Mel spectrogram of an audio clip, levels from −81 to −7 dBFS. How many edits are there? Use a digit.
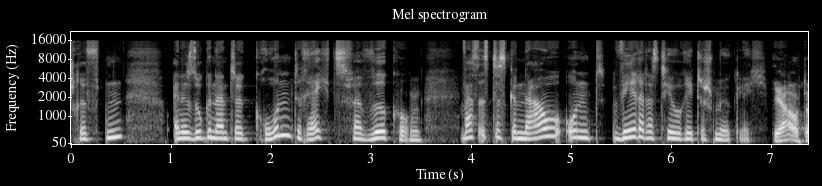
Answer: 1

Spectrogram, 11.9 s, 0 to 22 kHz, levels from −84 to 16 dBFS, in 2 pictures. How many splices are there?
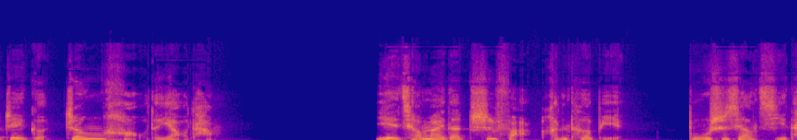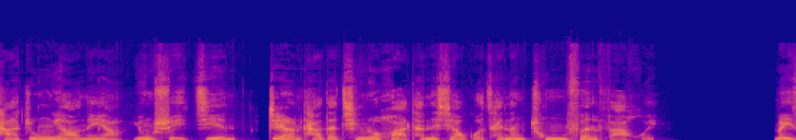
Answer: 2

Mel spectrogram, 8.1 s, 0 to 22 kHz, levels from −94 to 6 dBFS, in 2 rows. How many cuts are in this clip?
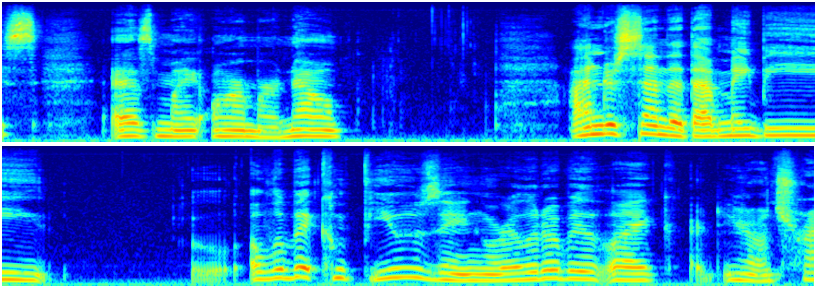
0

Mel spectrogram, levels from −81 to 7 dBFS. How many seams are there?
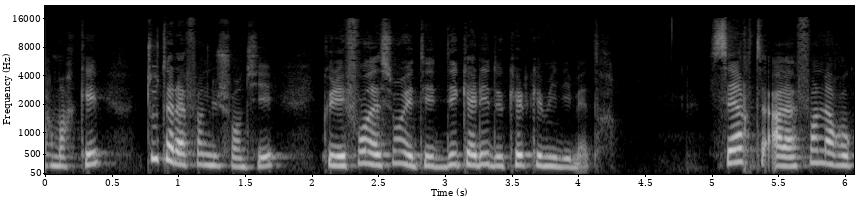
0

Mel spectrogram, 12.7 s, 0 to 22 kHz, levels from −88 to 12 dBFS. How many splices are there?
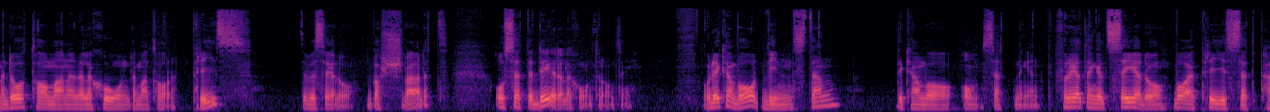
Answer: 2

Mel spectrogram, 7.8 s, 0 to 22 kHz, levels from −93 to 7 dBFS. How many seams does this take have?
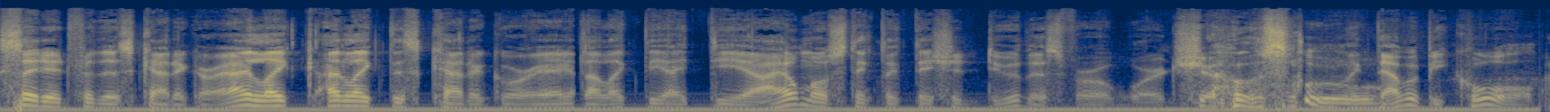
2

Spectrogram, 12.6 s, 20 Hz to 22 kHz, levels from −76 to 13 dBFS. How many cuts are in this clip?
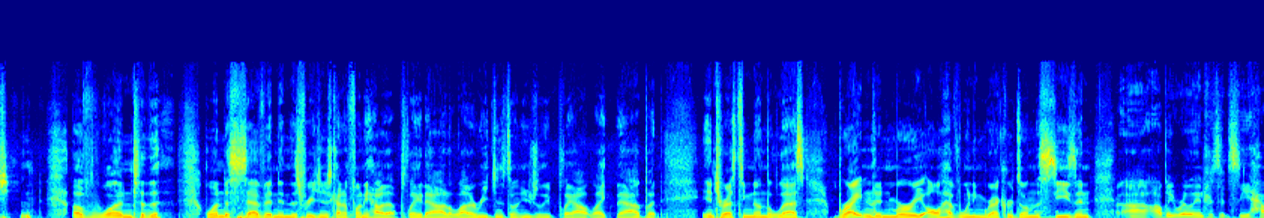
2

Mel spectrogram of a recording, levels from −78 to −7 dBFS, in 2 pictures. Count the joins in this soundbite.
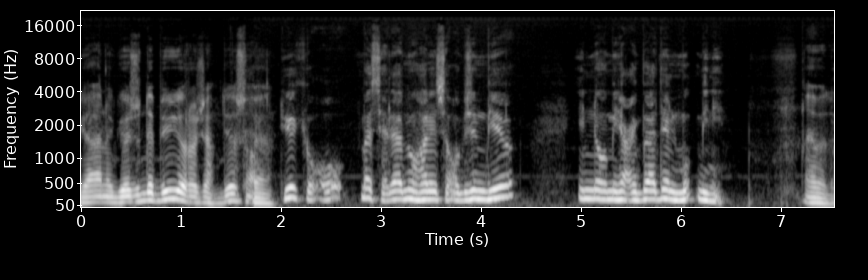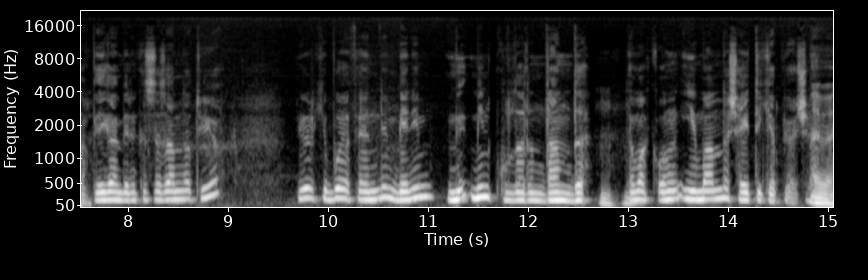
1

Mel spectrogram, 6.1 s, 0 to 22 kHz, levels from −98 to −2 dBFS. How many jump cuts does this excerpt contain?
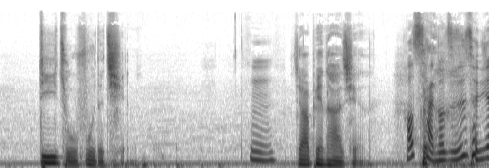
1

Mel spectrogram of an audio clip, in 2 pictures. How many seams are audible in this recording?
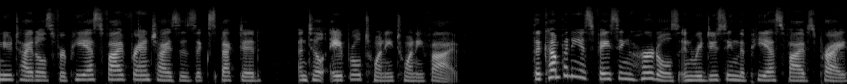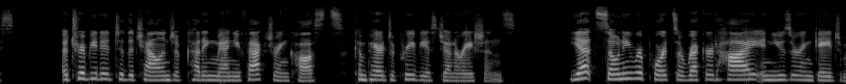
0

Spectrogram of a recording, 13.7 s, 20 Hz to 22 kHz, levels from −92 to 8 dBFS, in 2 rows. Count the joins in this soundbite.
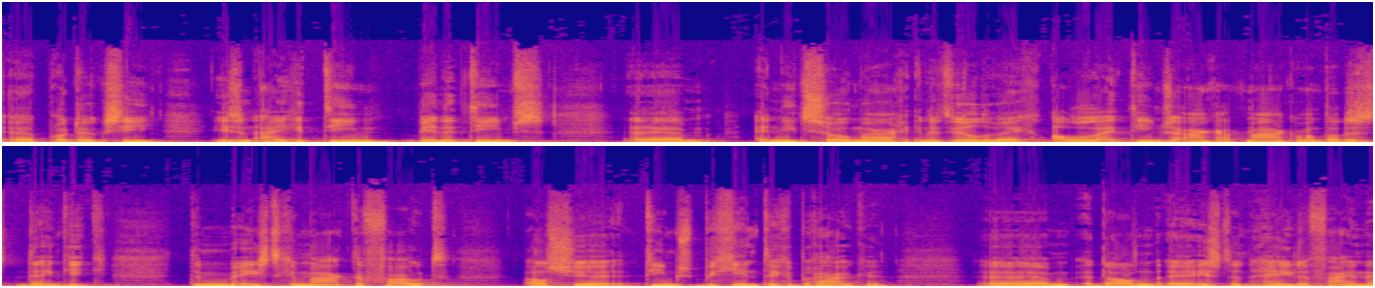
1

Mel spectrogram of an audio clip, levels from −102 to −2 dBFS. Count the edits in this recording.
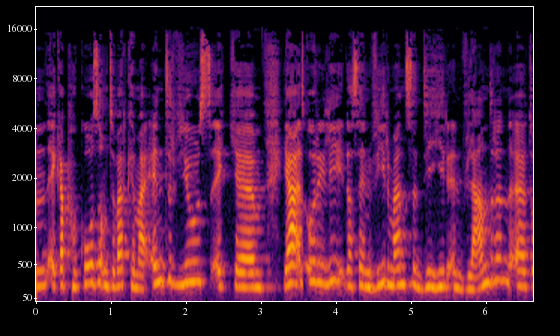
1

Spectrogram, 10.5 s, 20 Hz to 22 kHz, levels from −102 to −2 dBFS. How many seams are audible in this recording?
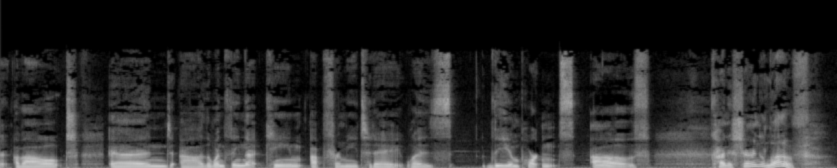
2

